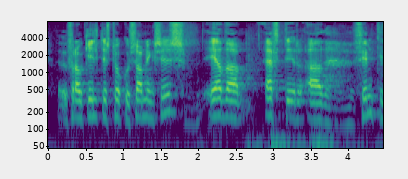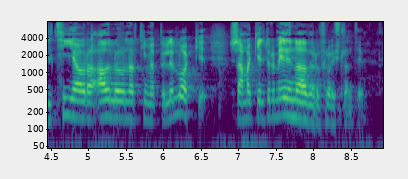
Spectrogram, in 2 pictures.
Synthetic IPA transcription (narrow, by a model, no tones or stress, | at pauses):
fɾawcɪlt̪ɪst̪ʰɔːhkʏsamniŋsɪns | ɛðaɛft̪ɪɾaðfɪmt̪ʰɪlt̪ʰiːaːwɾaʔaðlœɣʏnaɾ̥t̪ʰiːmapʏlːɪlɔːcɪ̰ð | saːmacɪlt̪ʏɾʏmɪðnaðvœɾʏfɾawist̪la̰nt̪ɪ̰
